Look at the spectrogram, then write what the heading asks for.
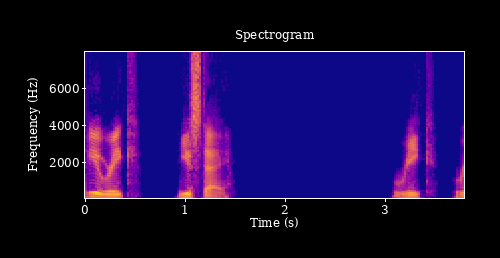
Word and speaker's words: Reek: Reek, it rhymes with peak.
